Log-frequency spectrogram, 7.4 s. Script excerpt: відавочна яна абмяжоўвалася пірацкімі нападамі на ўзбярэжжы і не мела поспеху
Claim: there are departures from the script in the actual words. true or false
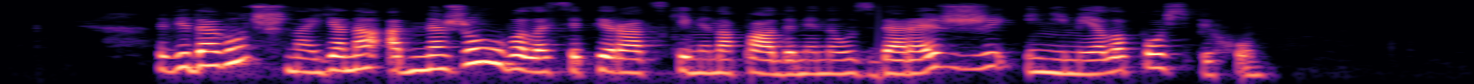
false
